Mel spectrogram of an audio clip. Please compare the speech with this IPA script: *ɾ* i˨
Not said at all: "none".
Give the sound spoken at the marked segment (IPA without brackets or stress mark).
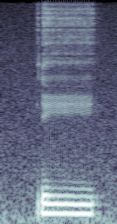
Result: ɾ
